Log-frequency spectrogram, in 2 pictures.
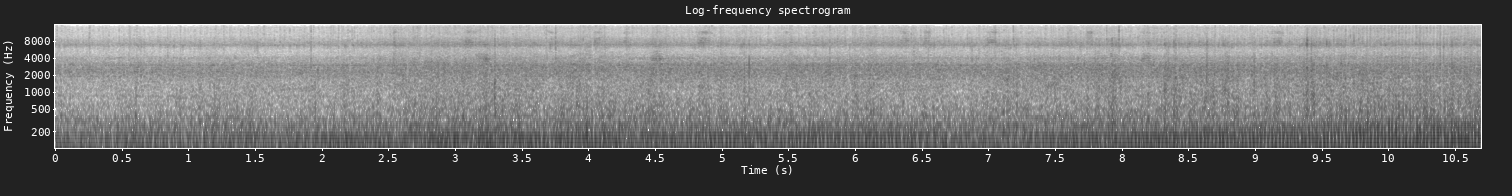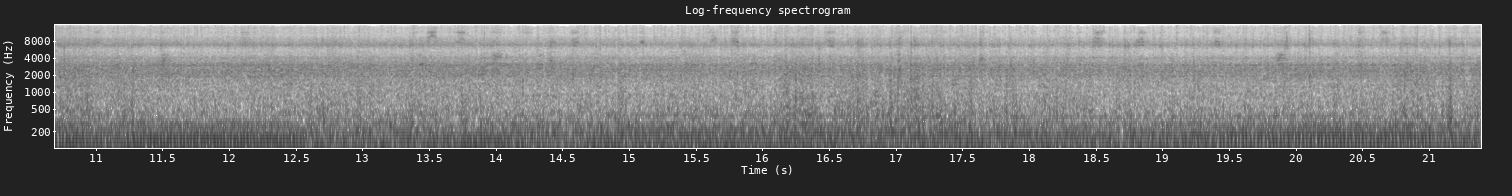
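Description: Motorcycle engine running steadily at cruising speed, heard close from the bike itself, with wind rush over it. The low engine note swells slightly about ten seconds in.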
